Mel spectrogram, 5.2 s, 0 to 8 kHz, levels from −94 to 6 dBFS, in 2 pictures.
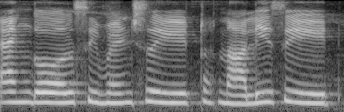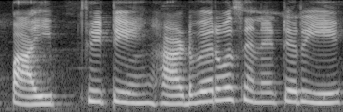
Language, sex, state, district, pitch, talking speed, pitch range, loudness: Marathi, female, Maharashtra, Gondia, 260 Hz, 130 wpm, 245-280 Hz, -15 LUFS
